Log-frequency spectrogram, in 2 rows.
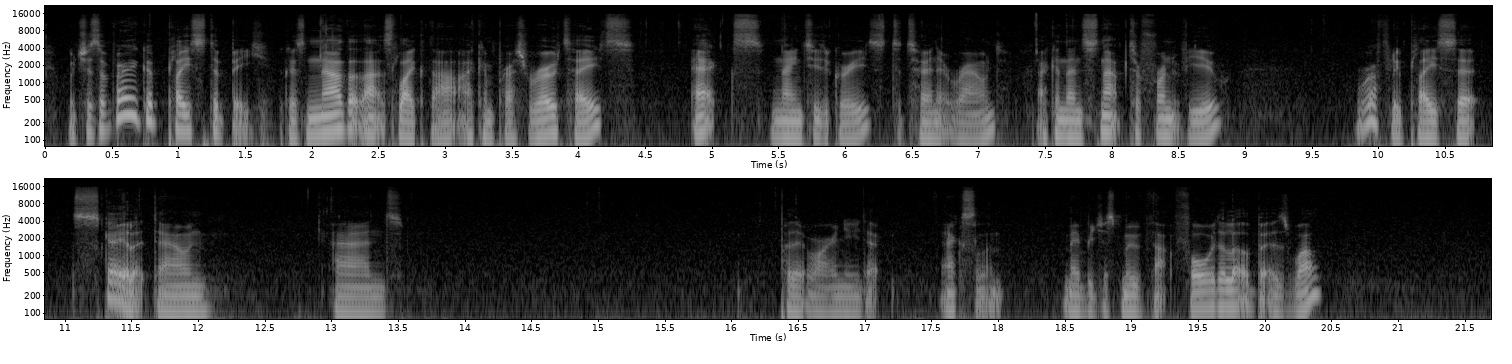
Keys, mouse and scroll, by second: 1.3-1.7 scroll up 7, 1.7 middle click, 16.7 Tab, 17.1-17.9 middle drag, 17.9-18.6 scroll up 4, 18.6-19.0 middle drag, 19.0 g.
